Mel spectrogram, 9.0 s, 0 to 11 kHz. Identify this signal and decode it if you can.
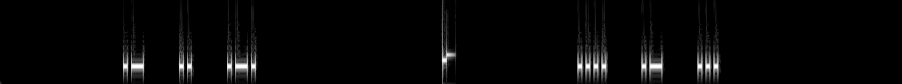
Morse code, heard as a keyed tone, about 32 wpm, spaced as for 17 wpm, 700 Hz. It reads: AIR HAS
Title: 3x Character Spacing - Top 300 Words - 30wpm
